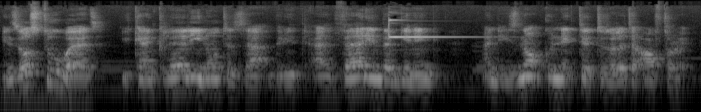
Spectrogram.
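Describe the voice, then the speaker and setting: A man with a fairly low voice and moderate pace teaches a language lesson step by step, explaining methodically and repeating examples for learners. The recording has a roomy echo, a distant mic and music behind him.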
